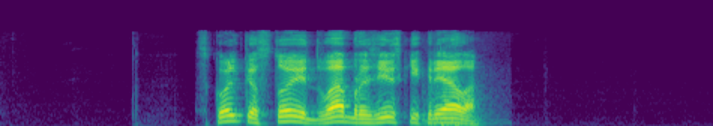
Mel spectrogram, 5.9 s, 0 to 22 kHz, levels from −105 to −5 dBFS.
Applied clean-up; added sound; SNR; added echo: neural mask model RNNoise.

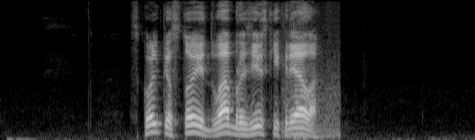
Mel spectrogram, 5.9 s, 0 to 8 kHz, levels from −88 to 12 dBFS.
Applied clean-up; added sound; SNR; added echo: none; Walk, footsteps; 14 dB; none.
